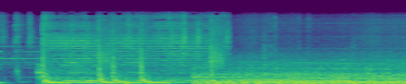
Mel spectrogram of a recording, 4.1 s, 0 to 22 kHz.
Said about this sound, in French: C'est le tout premier modèle 100% électrique de Porsche, c'est le Taycan.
